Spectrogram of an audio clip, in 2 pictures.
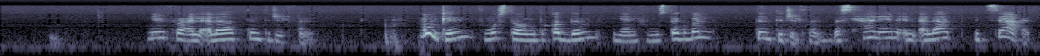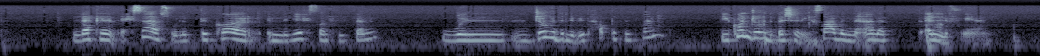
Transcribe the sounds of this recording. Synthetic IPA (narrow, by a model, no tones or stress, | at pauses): jɪnfaʕɪlʔa̰ːlaːt̪̚ːɪnt̪ɪd͡ʒɪlfanː | mʊmkɪnfimʊst̪awamʊt̪aqɑd̪ːɪmjaʕnifilmʊst̪aqbal | t̪ɪnt̪ɪd͡ʒɪlfanːbasːħaːlijanʔɪ̰lʔaːlaːt̪b̥ɪt̪saːʕɪ̰d̪̥ | laːkɪnɪlʔɪħsaːswɪlɪb̚t̪ɪkɑːɾˤʔɪlːibjɪħsˤɨlfilfanː | wɪld͡ʒʊɦd̪ʔɪlːibjɪt̪ħɑt̪ˤːɑfɪlfanː | b̥ɪjakuːnd͡ʒʊhd̪baʃaɾḭsˤɑʕbʔɪn̰ːʔaːla | t̪ʔalːɪfṵja̰ʕni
